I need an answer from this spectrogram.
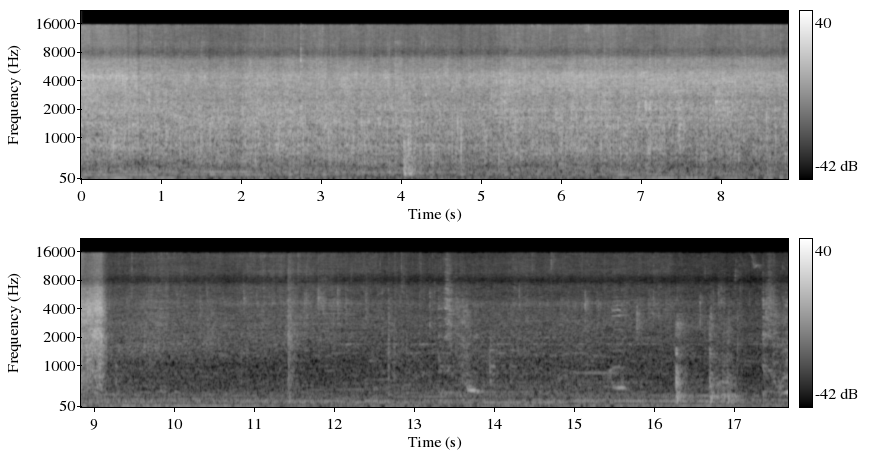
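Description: Beef liver cubes frying in hot oil in a wok: a loud sizzle for about nine seconds, then it drops suddenly to a quieter sizzle with a few light clicks.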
